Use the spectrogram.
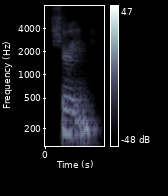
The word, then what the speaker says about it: Shirin: ACC wrong part yeah people say Shireen Sherin like there's different ways to pronounce that name but I've always said Shireen I like that very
